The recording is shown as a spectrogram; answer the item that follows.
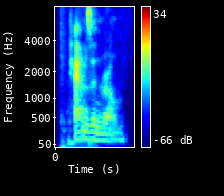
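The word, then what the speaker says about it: Tamsin Roame: We have Tasman Rome May. Is that how you pronounce it? – Tamsin Rome.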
